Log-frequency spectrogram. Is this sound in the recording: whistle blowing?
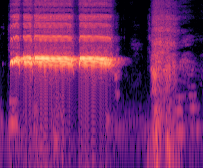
yes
